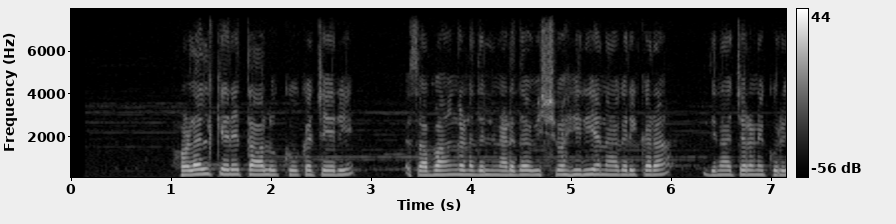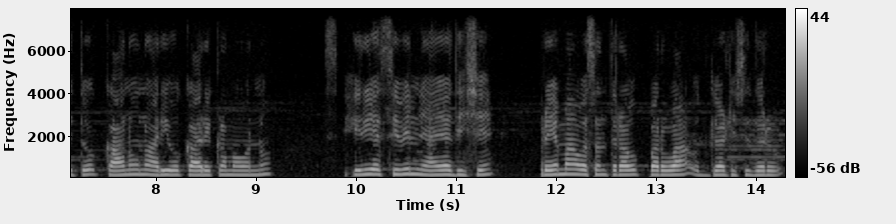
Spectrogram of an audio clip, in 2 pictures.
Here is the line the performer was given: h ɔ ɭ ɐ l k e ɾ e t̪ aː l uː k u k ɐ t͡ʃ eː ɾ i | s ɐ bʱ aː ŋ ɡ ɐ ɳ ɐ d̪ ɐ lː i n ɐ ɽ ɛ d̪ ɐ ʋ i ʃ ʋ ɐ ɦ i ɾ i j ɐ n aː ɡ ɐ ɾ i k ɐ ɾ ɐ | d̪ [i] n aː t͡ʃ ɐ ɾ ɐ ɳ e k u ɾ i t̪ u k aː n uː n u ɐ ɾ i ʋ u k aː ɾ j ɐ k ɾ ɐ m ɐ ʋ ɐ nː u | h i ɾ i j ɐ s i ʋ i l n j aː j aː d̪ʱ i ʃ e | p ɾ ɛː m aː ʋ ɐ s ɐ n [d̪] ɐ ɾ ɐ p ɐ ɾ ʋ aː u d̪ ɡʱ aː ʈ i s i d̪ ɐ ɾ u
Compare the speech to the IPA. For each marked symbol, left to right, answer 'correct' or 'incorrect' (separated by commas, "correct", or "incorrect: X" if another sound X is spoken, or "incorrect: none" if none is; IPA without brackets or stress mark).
correct, incorrect: t̪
